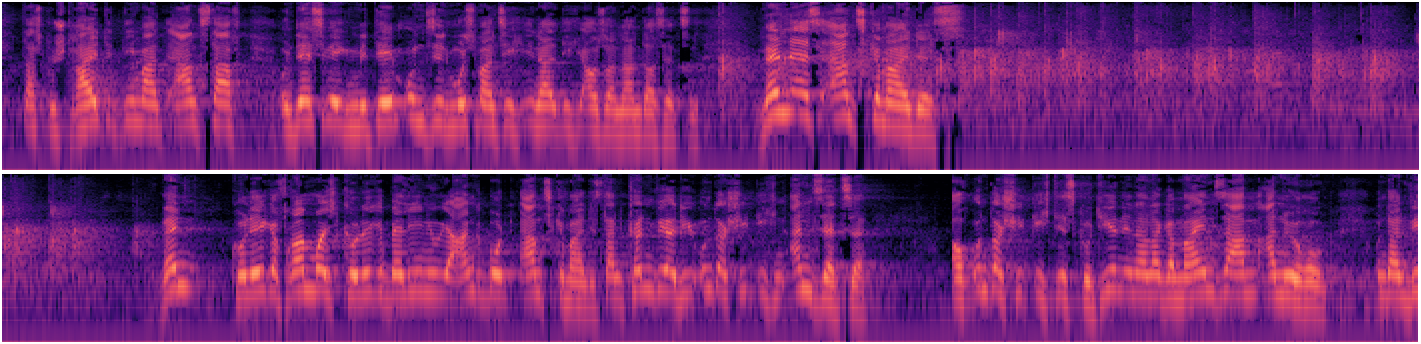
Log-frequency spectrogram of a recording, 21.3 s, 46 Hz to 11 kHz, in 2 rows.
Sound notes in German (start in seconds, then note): 7.5 Beifall SPD und DIE LINKE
